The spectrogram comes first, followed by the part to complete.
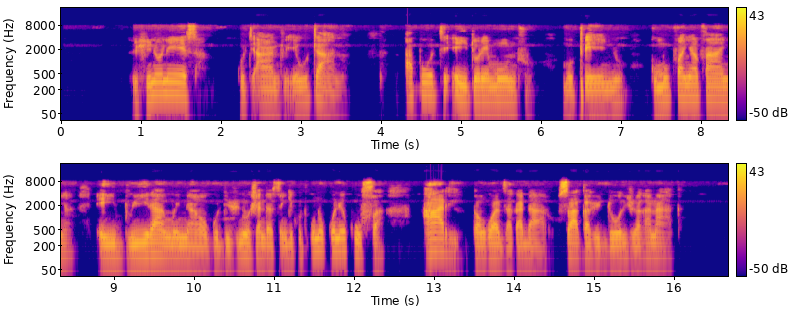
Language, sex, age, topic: Ndau, male, 25-35, health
